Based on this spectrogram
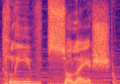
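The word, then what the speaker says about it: Claimh Solais: and it was like you have to pronounce it like a Welsh person says the name of their town and I I just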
